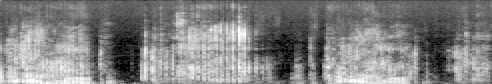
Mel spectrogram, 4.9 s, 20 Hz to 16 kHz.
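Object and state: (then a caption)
Sneaker with knit upper and rubber sole. Fingers and nails scratch the sole and Primeknit upper of an empty grey Yeezy 350 V2 sneaker with an orange stripe and a rubber-encased sole, held up in the air. The result is a dense, rough scratching with a low, growl-like texture that comes in bursts separated by brief quiet dips.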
